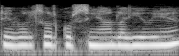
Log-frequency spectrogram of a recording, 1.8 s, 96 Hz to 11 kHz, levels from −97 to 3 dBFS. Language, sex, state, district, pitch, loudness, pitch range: Hindi, female, Bihar, Araria, 240 Hz, -11 LUFS, 235-245 Hz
